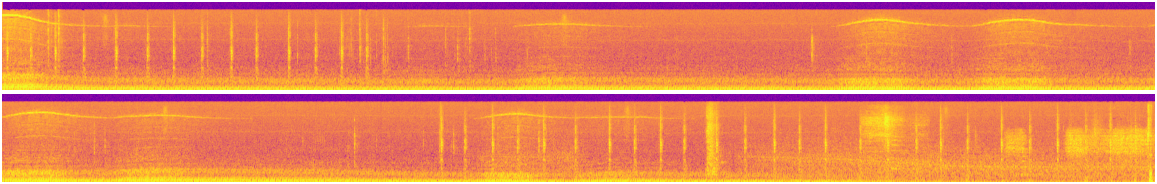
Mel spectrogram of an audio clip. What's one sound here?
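A truck's diesel engine rumbles steadily, rising and falling as it shifts gears.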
